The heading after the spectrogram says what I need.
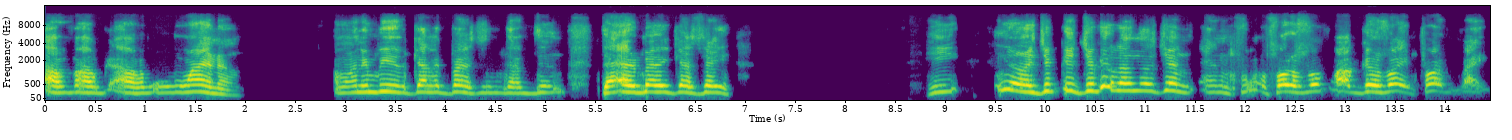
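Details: Adult man with multiple system atrophy affecting his speech and gait; dysarthria.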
